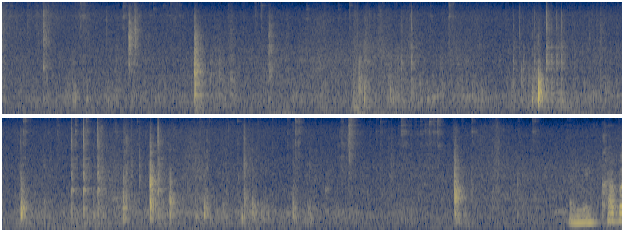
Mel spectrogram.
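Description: Wooden spoon stirring meat and sauce in a large aluminium pot, giving irregular knocks and scrapes against the pot, the loudest about five seconds in. Under them runs the low steady sound of the pot simmering.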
